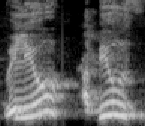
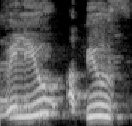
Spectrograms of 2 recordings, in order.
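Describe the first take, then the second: First: Slow, each word set apart; patient slow drill; slow teacher repeat. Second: Said in the usual way. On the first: Shown as a demonstration. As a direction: repeat it slowly for a stuck pupil. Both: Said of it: "उसी बात पे अटकी खड़ी है".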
